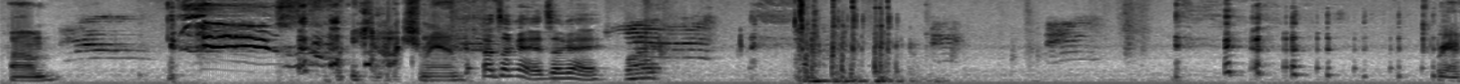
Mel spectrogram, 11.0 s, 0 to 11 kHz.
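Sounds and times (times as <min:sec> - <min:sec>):
speech: 0:00.1 - 0:00.6, 0:03.0 - 0:05.1
cat yowling loudly: 0:00.4 - 0:02.1, 0:03.4 - 0:04.0, 0:04.6 - 0:05.5, 0:07.0 - 0:08.3
laughter: 0:01.2 - 0:04.0, 0:05.6 - 0:06.4, 0:08.8 - 0:10.9.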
